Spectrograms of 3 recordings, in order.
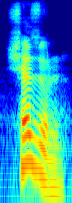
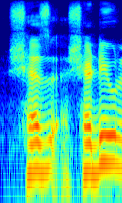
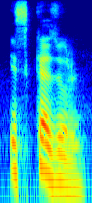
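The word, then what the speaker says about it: schedule: তাহলে আসুন, শেজুল, এটা শেজুল, এটা শেডিউল না, এটার উচ্চারণ হবে শেজুল, মানে তালিকা, সময়সূচি। শেজুল অথবা শেজুল আছে ইউকের উচ্চারণ, ইউনাইটেড কিংডমের। আপনি যদি আমেরিকান অ্যাকসেন্টে উচ্চারণ করেন, এটা হবে স্কেজুল, স্কেজুল।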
